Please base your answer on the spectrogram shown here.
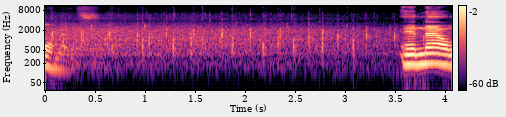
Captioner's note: applause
